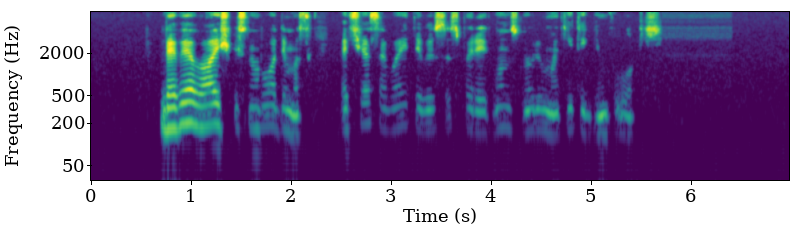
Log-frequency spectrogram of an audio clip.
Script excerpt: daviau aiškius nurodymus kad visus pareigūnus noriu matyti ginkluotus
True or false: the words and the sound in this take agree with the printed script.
false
